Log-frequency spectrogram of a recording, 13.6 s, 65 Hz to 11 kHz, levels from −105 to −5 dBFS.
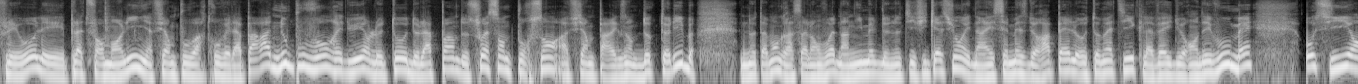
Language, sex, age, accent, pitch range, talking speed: French, male, 30-49, French, 110-155 Hz, 185 wpm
